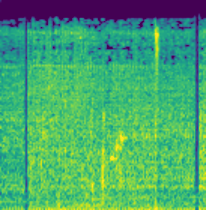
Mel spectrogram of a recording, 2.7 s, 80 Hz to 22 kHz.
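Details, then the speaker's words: VW GTI with stalling and codes P000B, P0017, P0341, P2336, new oil pump fitted, hot idle: light, fast ticking knock over the engine note, felt too, stops when a cam adjuster is unplugged; faulty camshaft adjuster central valve. "right so you can kind of hear the noise now me now ruffit you can hear thee and you can feel it in there too and I unplug them from the noise goes away"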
